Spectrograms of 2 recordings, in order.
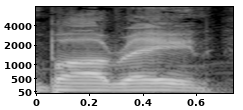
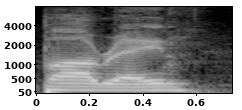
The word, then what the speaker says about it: Bahrain: Because you miss the H. You go Bahrain. Like you sound B-A-R.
